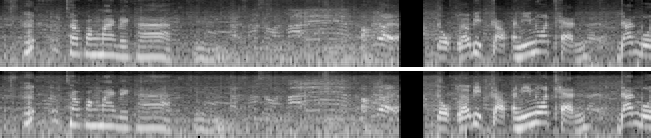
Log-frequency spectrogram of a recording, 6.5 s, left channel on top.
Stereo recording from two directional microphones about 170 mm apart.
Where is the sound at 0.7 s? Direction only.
45° left (ahead or behind).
